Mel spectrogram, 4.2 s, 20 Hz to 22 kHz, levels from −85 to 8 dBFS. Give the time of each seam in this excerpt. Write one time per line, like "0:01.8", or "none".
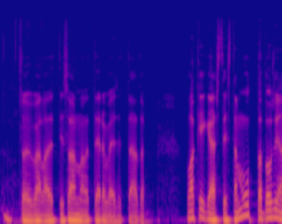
none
